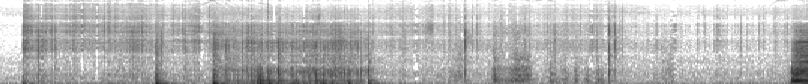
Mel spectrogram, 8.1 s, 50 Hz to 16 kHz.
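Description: Stylus riding the lead-in groove of a 1967 lacquer acetate disc: faint surface crackle and hiss with a few sharp pops, two of them loud about one and a half and two seconds in. Music starts loudly right at the end.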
